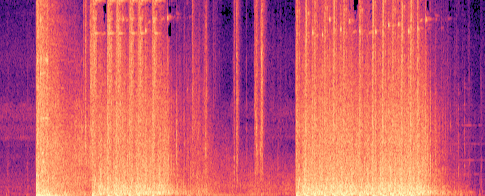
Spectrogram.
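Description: Gunfire from an assault rifle in a video game rattles in bursts.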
